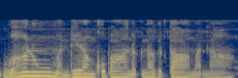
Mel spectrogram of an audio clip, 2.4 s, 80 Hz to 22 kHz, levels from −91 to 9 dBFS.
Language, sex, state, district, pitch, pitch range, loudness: Garo, male, Meghalaya, South Garo Hills, 140 Hz, 125-155 Hz, -16 LUFS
